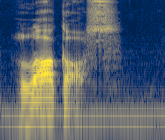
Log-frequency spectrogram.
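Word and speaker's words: λόγος: Logos word. Notice the accent on the penult or second to last syllable.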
